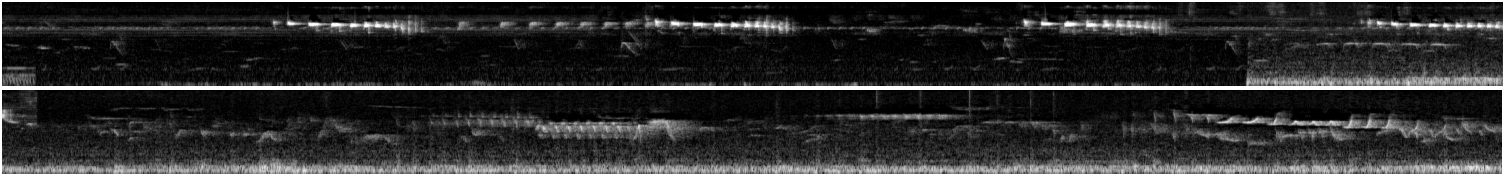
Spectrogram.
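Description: Birdsong: a bird repeats a short, high phrase of quick notes falling in pitch about every three to four seconds. A little after twelve seconds a steady low background noise comes in, with varied chirps and calls from several birds over it.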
